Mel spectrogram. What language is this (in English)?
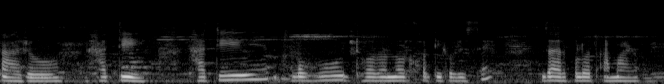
Assamese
